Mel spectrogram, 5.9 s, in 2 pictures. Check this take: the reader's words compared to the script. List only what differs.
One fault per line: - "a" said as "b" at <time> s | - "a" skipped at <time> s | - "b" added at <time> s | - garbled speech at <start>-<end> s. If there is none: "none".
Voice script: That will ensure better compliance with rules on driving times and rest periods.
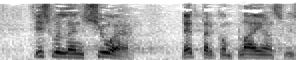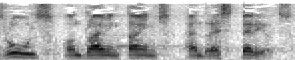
- "That" said as "This" at 0.3 s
